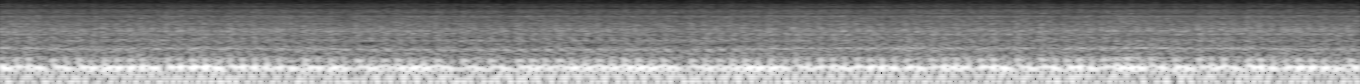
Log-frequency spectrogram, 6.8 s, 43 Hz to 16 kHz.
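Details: Zontes 125 after a fuel tank flush of rust, twigs and water, warming on choke: smooth, even idle with a steady fast putter and no misses or knocks; normal idle.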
